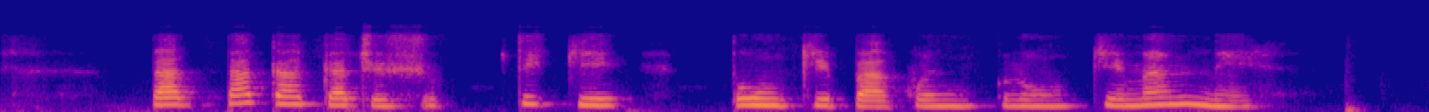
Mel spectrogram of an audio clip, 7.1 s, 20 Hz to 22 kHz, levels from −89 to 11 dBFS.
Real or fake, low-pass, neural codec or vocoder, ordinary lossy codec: fake; 7.2 kHz; codec, 16 kHz, 1.1 kbps, Voila-Tokenizer; Opus, 16 kbps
